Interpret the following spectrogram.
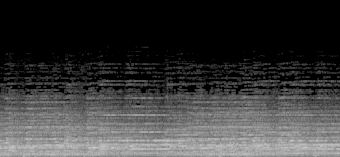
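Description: Andean carnival dance music from a troupe's band, with several instruments holding steady high notes.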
